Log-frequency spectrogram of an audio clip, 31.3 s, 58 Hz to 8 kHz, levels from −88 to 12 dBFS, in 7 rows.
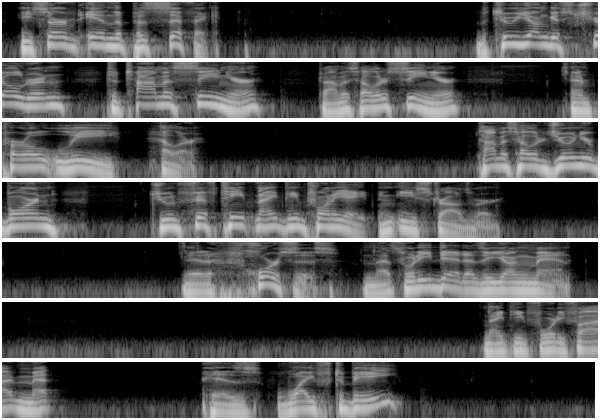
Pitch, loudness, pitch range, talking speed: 115 Hz, -20 LUFS, 95-140 Hz, 90 wpm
